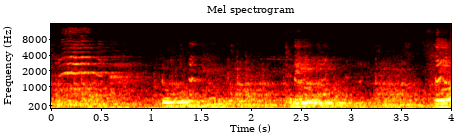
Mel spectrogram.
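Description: A man's short strained grunts, one about every second and a half, as he works through a set of bicep reps. A brief high-pitched sound comes right at the start.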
